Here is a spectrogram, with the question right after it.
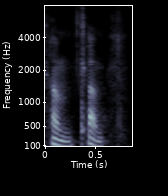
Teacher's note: una K plosiva una a corta y una m super nítida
